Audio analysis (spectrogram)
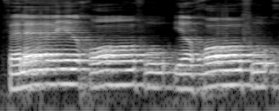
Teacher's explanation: ഫലാ യഖാഫു, യഖാഫു ഖാഇനും അലിഫിനും തഫ്ഖീം കൊടുക്കുക. ഇസ്തിഅലാഇൻ്റെ ഹർഫാണ് ഖാ. അതിനെ ദീർഘിപ്പിക്കുന്ന അലിഫിലും തഫ്ഖീം ഉണ്ടാവണം.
